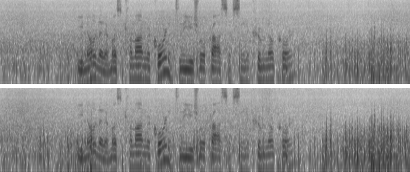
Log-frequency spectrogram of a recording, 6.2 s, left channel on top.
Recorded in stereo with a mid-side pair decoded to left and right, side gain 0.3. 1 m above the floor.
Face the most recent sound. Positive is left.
turn(degrees=20)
